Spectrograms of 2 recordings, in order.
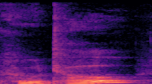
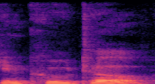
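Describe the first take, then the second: First: Higher, questioning "Kuto"; "Kuto" as a startled question; surprised echo. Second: Said in the usual way. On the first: Acted. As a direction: repeat "Kuto" in disbelief, rising. Girl echoes in surprise.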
